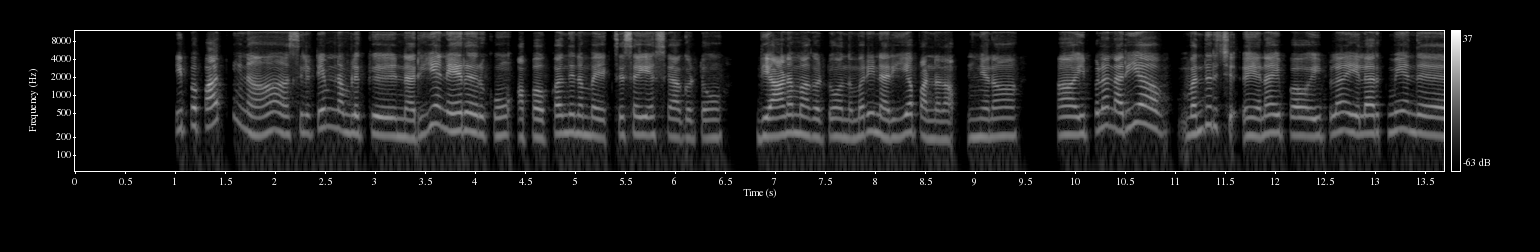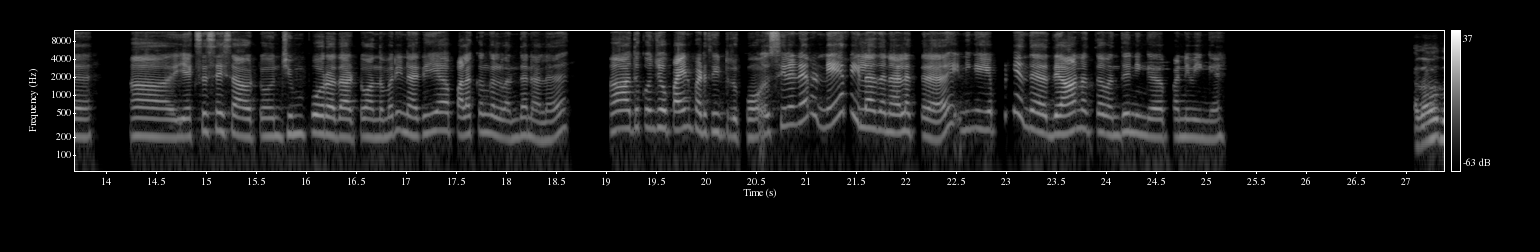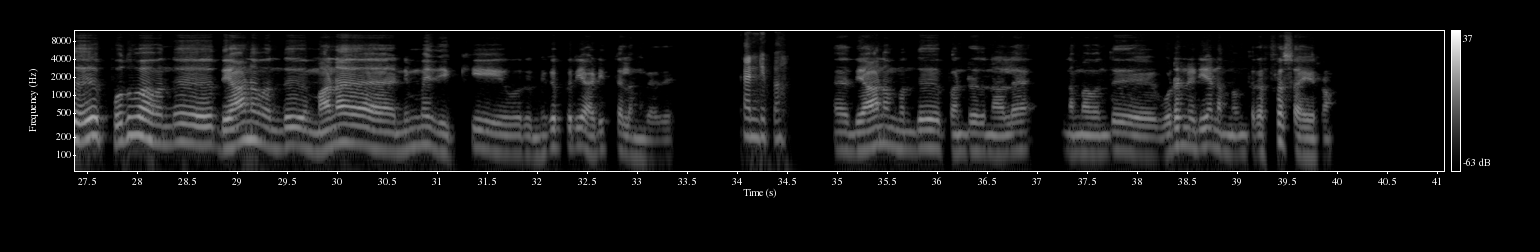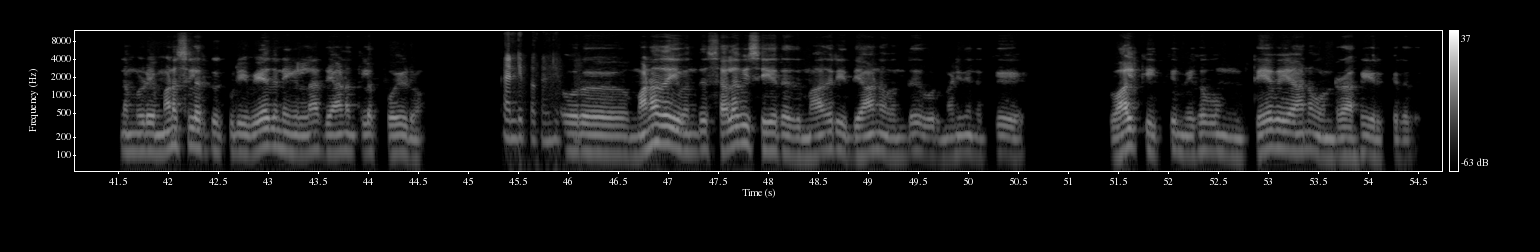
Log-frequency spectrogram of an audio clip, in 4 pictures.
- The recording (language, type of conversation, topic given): Tamil, podcast, நேரம் இல்லாத நாளில் எப்படி தியானம் செய்யலாம்?
- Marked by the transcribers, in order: in English: "டைம்"; "நெறையா" said as "நறியா"; in English: "எக்ஸ்ஸசைஸ்"; "நெறையா" said as "நறீயா"; "நெறையா" said as "நறியா"; in English: "எக்ஸ்ஸசைஸ்"; in English: "ஜிம்"; "நெறையா" said as "நறியா"; in English: "ரெஃப்ரெஷ்"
